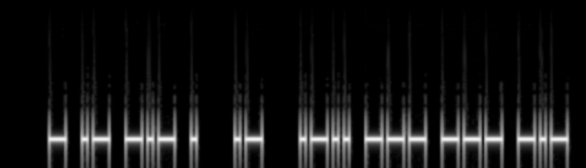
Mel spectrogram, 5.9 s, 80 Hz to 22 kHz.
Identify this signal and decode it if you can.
Morse code, heard as a keyed tone, about 22 wpm, 700 Hz. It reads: TAKE A LOOK
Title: Sets of 5 Words Encore2 22wpm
